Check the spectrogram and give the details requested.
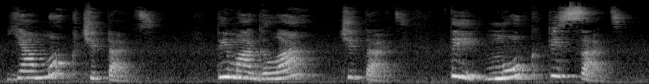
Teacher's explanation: penekanan intonasi berada pada kata mog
